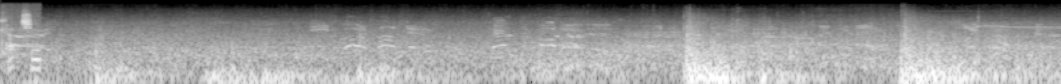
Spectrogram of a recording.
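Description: Cannons boom in the distance.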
